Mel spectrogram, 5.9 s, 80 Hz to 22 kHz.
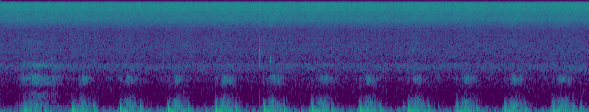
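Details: Self-recorded heartbeat with a bed pressing on the chest, causing heavy breathing and attempted breath holds: regular, strong low thumps at about 125 a minute against a faint hum; a fast but steady heartbeat.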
